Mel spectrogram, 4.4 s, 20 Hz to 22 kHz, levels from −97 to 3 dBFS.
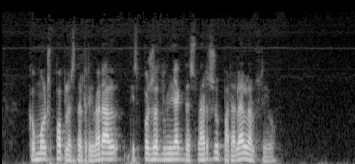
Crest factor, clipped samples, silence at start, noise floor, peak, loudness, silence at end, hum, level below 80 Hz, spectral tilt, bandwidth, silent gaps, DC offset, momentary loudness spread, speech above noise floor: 18 dB; under 0.1%; 0.35 s; -56 dBFS; -2 dBFS; -18 LUFS; 1 s; none; -44 dBFS; -7.5 dB/octave; 10.5 kHz; none; under 0.1%; 8 LU; 38 dB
